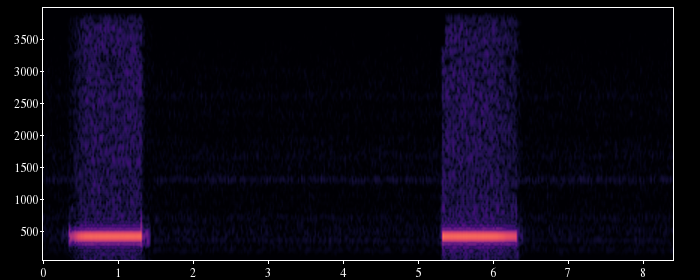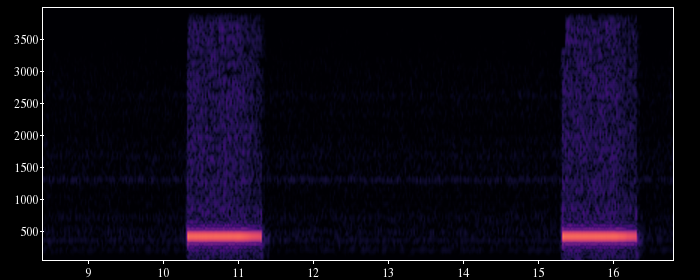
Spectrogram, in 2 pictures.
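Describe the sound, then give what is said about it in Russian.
Telephone tone on a call to a busy subscriber: four steady, mid-pitched beeps, each about a second long, evenly separated by roughly four seconds of silence. “The subscriber you have dialed is busy now. Please hold the line or call back later.”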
